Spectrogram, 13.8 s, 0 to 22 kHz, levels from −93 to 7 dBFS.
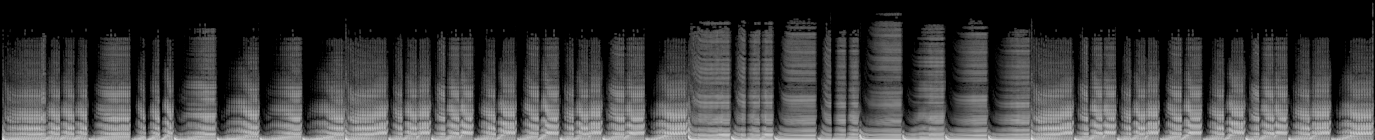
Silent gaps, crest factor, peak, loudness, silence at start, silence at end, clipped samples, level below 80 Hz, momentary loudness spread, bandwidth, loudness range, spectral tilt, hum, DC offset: none; 16 dB; -2 dBFS; -19 LUFS; 0 s; 0 s; under 0.1%; -32 dBFS; 2 LU; 17.5 kHz; 1 LU; -5 dB/octave; none; under 0.1%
